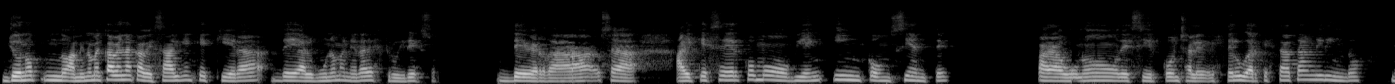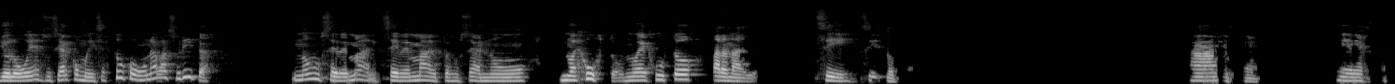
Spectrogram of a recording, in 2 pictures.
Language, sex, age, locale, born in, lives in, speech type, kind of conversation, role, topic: Spanish, female, 35-39, es-VE, Venezuela, United States, conversation, unstructured, none, ¿Deberían las personas limpiar después de usar un espacio público?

